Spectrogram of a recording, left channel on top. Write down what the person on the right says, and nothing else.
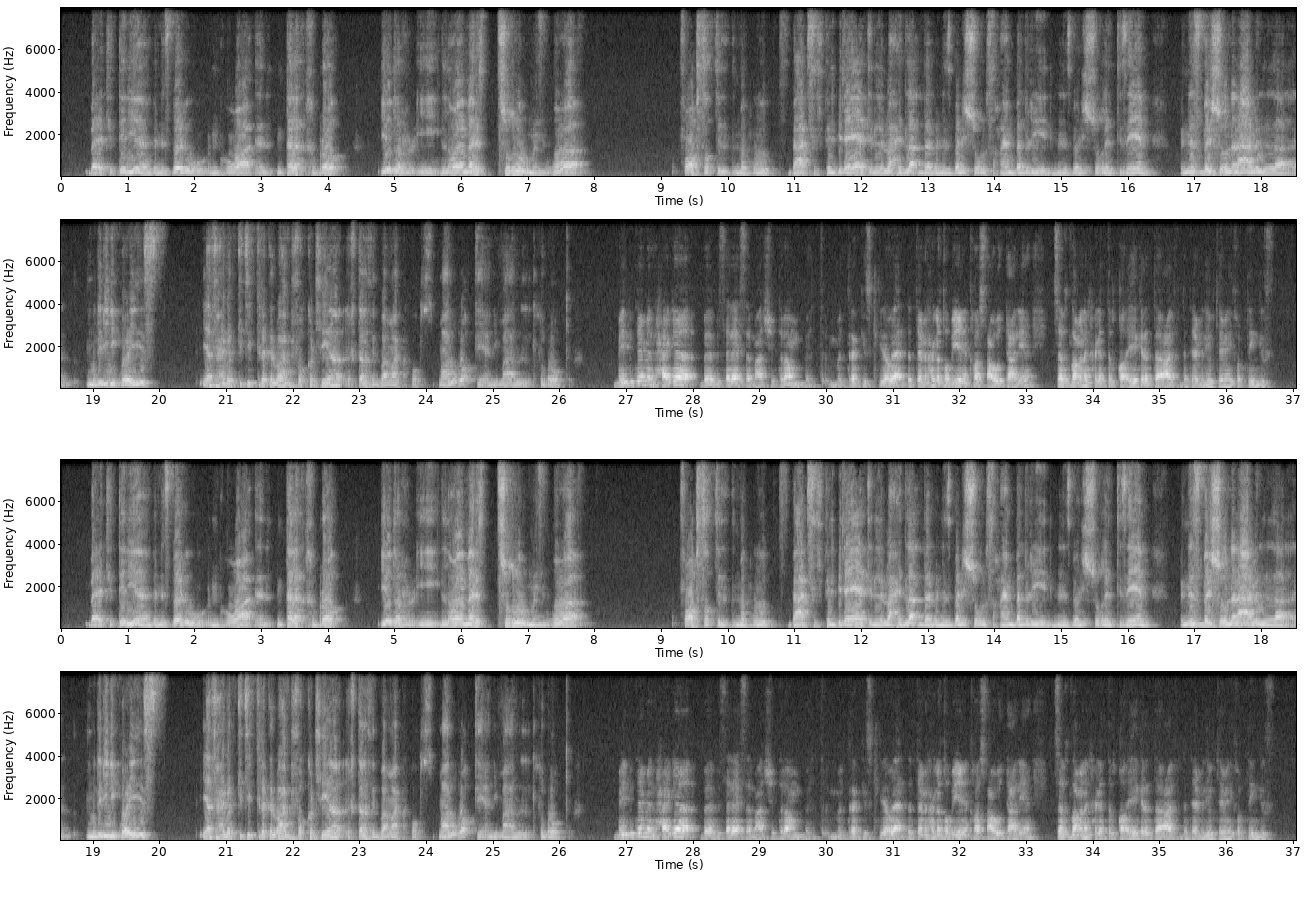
بقت الدنيا بالنسبة له إن هو امتلك خبرات يقدر ي... اللي هو يمارس شغله من هو في أبسط المجهود بعكس في البدايات اللي الواحد لأ ده بالنسبة لي الشغل صحيان بدري بالنسبة لي الشغل التزام بالنسبة لي الشغل إن أنا عامل مديريني كويس يعني في حاجات كتير كده كان الواحد بيفكر فيها اختلفت بقى معاك خالص مع الوقت يعني مع الخبرات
